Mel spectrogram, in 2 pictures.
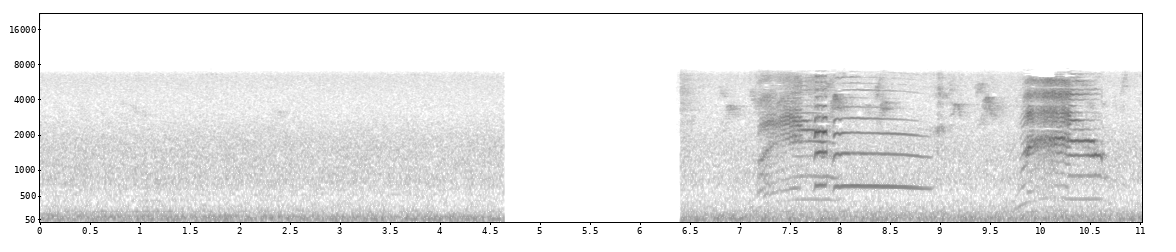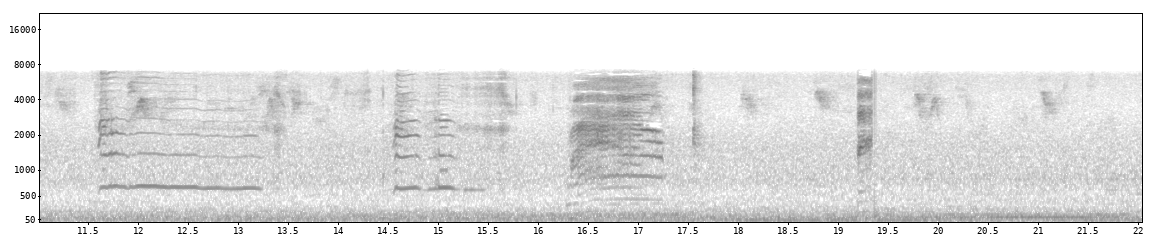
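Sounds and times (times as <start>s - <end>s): cat meowing: 7.2s - 9.0s, 9.8s - 10.7s, 11.6s - 13.4s, 14.5s - 15.6s, 16.3s - 17.3s.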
